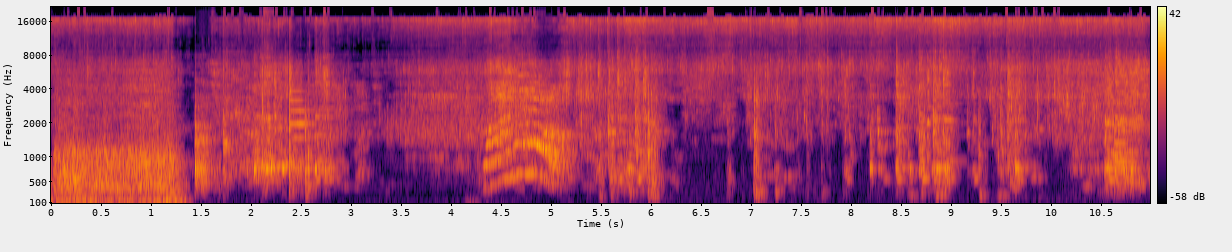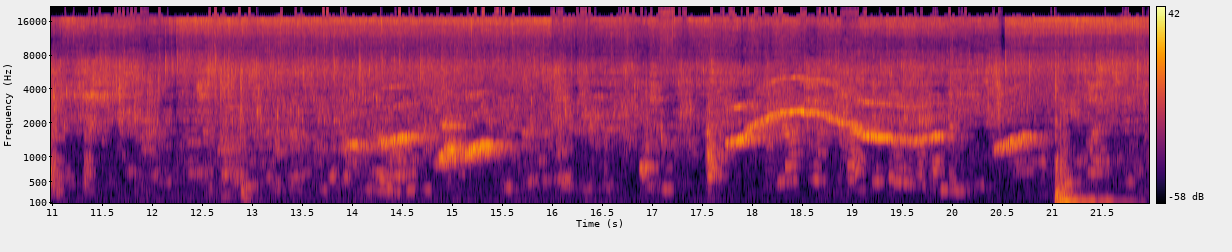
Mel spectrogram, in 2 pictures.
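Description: Water splashes and clatters in a kitchen as diced potatoes are rinsed for a meat curry, with intermittent rushing, knocks of a pot or bowl, and scattered sounds, close and moderate in level.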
